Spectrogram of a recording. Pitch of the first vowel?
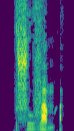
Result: low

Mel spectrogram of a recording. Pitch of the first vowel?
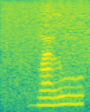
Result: low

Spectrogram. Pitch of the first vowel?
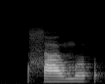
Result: high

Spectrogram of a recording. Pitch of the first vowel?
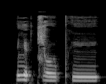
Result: high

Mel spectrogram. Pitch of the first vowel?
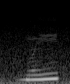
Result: rising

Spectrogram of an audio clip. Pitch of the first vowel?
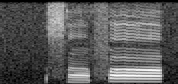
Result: low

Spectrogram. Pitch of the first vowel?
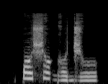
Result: high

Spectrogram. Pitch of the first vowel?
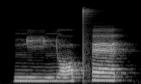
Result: low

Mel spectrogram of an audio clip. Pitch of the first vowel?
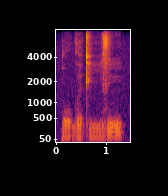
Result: low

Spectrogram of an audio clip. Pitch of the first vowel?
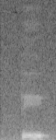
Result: falling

